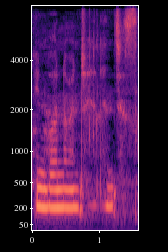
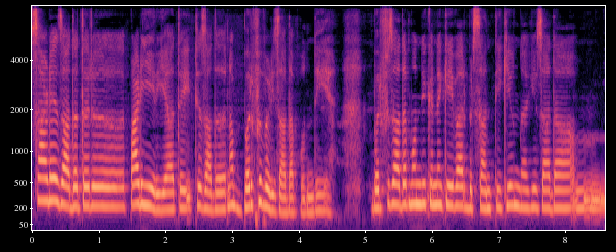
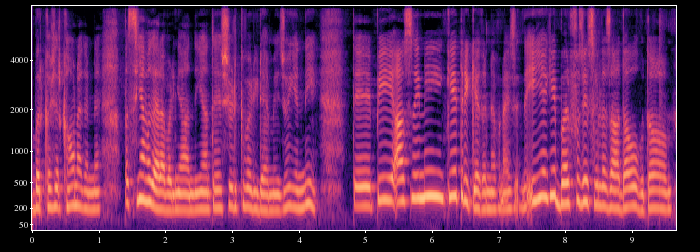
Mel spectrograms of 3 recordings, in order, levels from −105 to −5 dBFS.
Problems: background sounds at intervals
